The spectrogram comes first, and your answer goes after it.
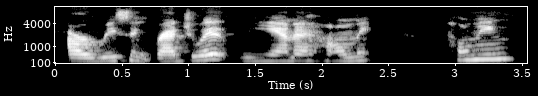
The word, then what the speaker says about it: Helming: Helming? Did I say it right? Yeah, Helming. Okay, I was going to put an extra L in it.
